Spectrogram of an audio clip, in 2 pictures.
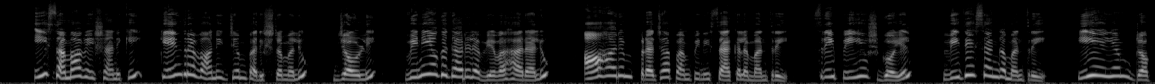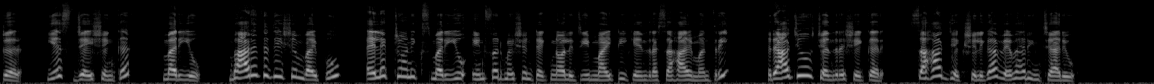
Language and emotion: Telugu, neutral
